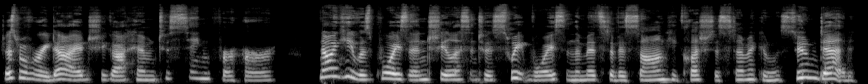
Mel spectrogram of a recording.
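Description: Woman, medium pitch, casual storyteller, podcast co-host, acts out quotes, dry recording. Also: normal speed, fairly bright tone, dry recording. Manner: informal, conversational storytelling with acted-out quotes. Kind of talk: casual chat retelling a true crime story.

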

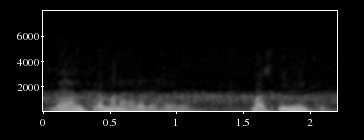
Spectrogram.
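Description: A thin, phone-like vintage radio recording with faint hiss carries a small-town American sheriff. He is folksy and puzzled, his fairly low voice rising and dropping freely as he talks. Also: sing-song, fast. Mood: watchful. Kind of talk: 1950s radio western acting. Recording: tinny, hissy 1950s radio recording.

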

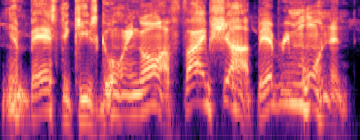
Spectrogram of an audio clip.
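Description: A man's voice: on the high side, very animated, a little slow, pushed and bright, breathy edge, dry recording, pitched above the performer's own voice, exaggerated voice. A man voicing a nervous, eager-to-please male follower with a raised, placating voice. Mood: jittery.

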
